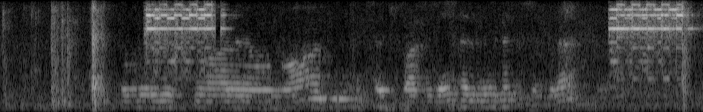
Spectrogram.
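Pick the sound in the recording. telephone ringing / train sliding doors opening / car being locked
telephone ringing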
